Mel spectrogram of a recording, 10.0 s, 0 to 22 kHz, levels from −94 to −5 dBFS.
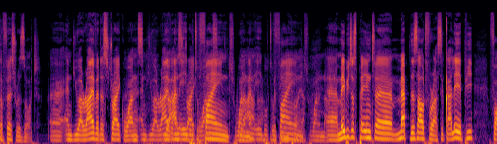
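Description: From 2.09 s, right after "you arrive at a", until 6.57 s, before "maybe just paint uh", a doubled audio track is heard: a dry, somewhat quieter copy trails about one and a half seconds behind, cutting in and out abruptly, likely from a second, slower capture path.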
